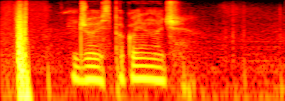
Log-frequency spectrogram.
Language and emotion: Russian, neutral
